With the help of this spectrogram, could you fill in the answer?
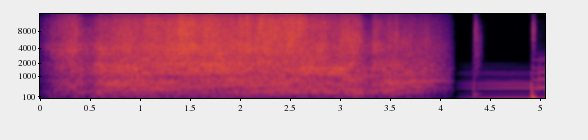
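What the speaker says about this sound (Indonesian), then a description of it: "Apakah kalian suka mobil yang memiliki suara menggelegar?" A Hennessey car engine roars loud and close in a long sustained blast with a squealing edge, then cuts off abruptly, leaving a brief tonal hum and a couple of faint clicks.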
